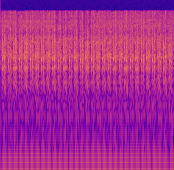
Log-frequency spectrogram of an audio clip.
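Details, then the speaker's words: Corvair engine in Saberwing homebuilt aircraft, first-start fuel line checks: constant low buzzing hum pulsing evenly about a dozen beats a second, no surging; fuel pump running normally before it later cavitates as the tank runs low. "in just a second you can hear the pump you can hear the pump go in there"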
